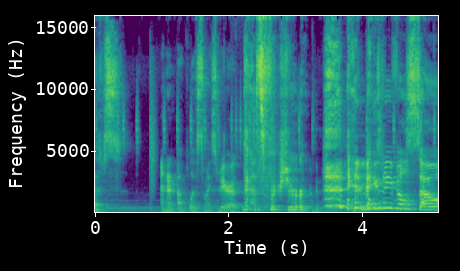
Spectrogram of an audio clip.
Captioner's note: chuckles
